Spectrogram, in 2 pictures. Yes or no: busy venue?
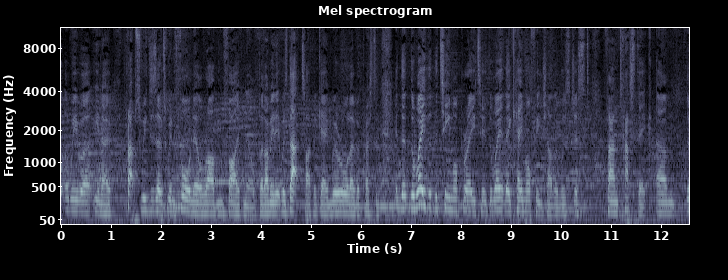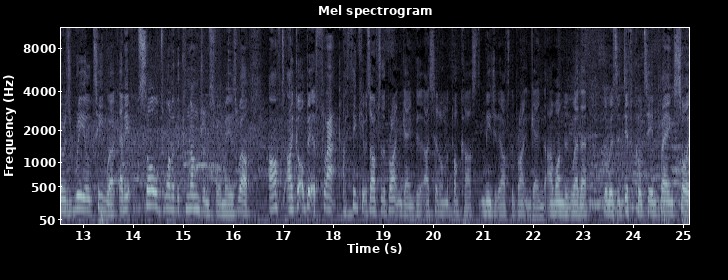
yes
